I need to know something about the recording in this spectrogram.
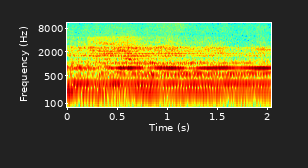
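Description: Live electric guitar and bass guitar holding sustained, distorted notes in a steady drone, with no drumbeat. The held chord shifts to a new note right at the start.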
